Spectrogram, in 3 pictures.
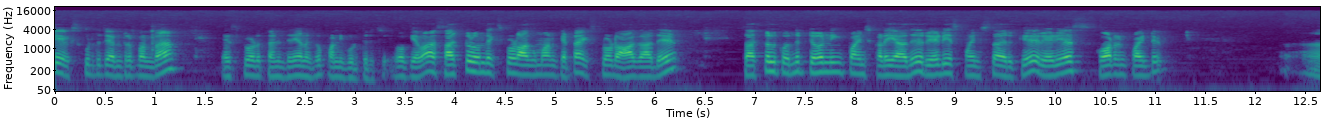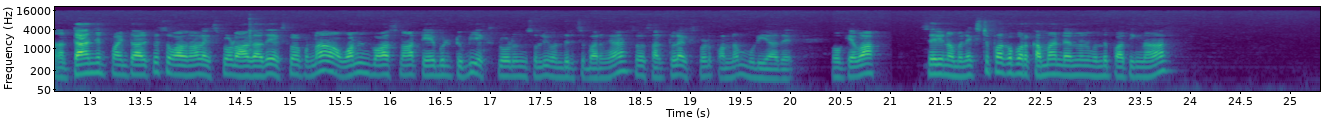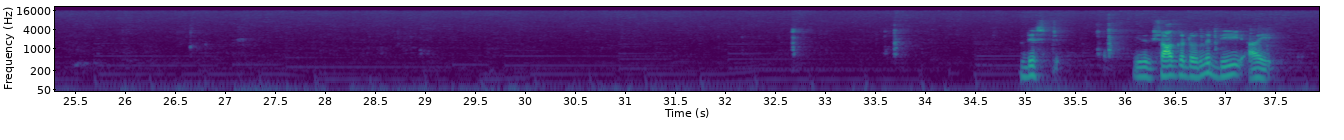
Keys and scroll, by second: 0.2 x, 0.7 space, 3.4 Escape, 8.8 Escape, 13.8 x, 14.3 space, 18.0 Escape, 19.7 Escape, 26.4 Return, 27.8 Return, 28.2 c, 28.6 m, 29.6 BackSpace, 30.8 Caps_Lock, 31.3-33.4 typing, 34.5-37.7 typing.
